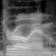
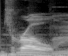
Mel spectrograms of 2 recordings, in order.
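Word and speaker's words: Droaam: while uh drawam uh people outside of it the non-monstrous races races call it droim while those that come from there call it jerome i think i need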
